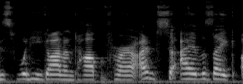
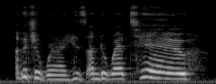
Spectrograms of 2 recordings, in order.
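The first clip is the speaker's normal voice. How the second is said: attempted put-on British accent; 2 semitones higher than usual. Quoting a character's line from a scene being discussed, in a British accent. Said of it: "That was my best British accent".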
